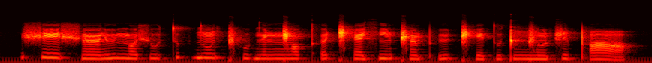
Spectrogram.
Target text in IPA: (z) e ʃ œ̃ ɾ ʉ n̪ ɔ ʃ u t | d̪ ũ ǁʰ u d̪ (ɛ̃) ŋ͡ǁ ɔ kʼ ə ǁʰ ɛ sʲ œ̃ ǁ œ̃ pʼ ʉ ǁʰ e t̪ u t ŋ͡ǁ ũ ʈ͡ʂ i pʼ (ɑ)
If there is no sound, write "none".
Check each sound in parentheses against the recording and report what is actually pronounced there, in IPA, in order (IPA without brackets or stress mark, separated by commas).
ʃ, ɛ̃, ɑ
